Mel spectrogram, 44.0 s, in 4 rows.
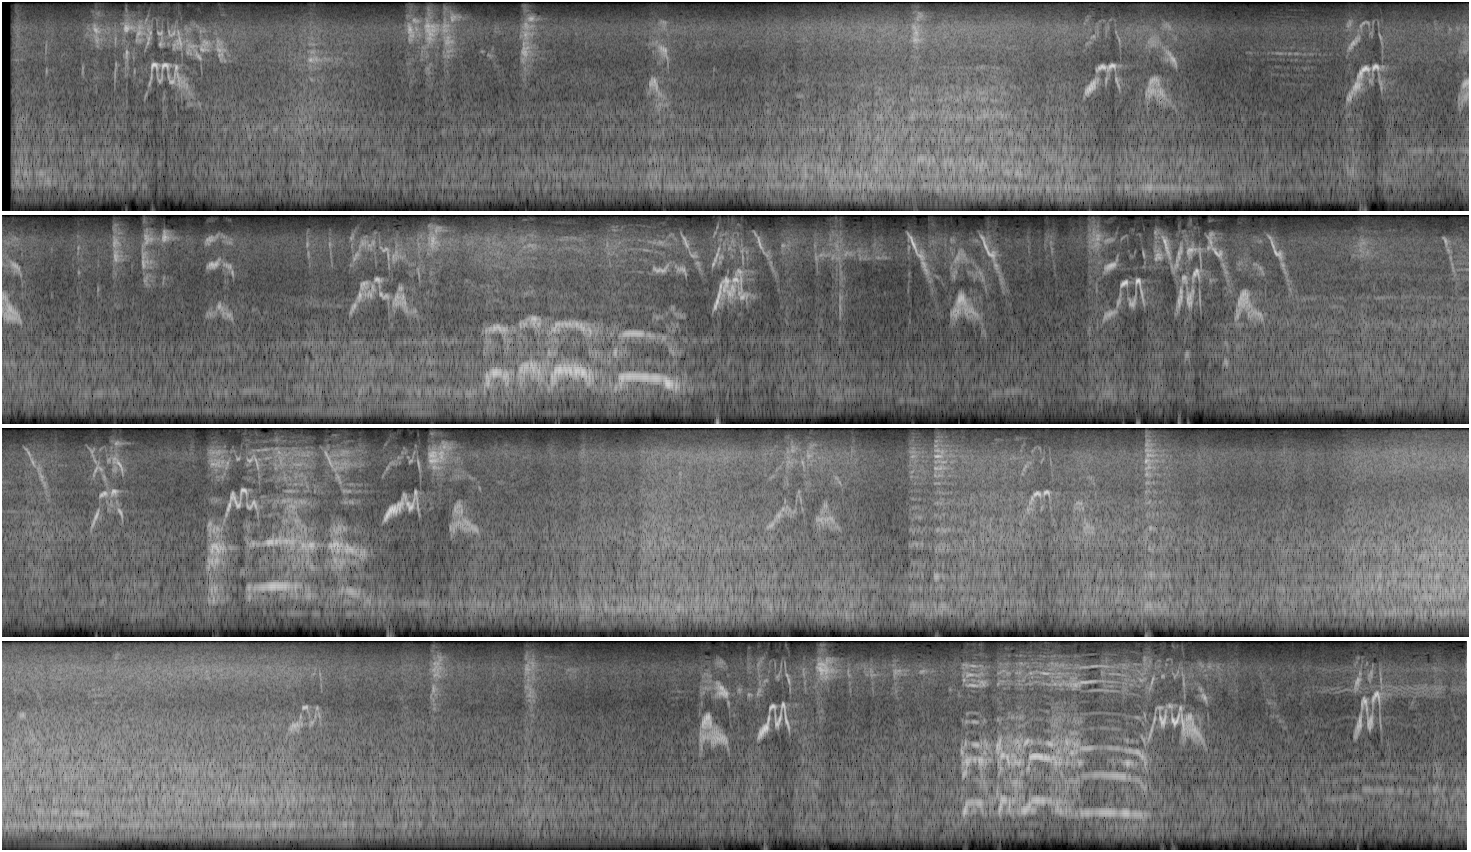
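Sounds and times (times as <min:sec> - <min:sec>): caged birds chirping: 0:00.1 - 0:43.9
rushing noise: 0:00.1 - 0:43.9.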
